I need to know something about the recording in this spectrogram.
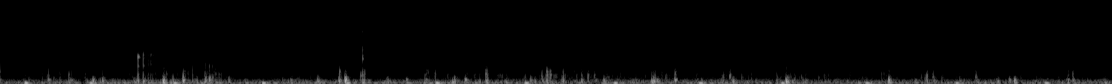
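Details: Continuous low rumbling with irregular soft pops and gurgles recorded close up with a 3Dio binaural microphone: ordinary stomach growling (borborygmi).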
